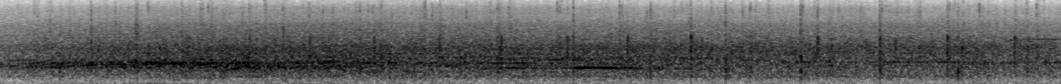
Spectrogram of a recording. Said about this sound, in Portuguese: O nosso colega José do Patrocínio, assim como uma grande comissão de senhoras e as escravas que iam receber de Nadina o batismo da liberdade, foram recebidos com uma salva de palmas.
